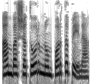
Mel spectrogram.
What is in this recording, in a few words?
italian sayings about life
